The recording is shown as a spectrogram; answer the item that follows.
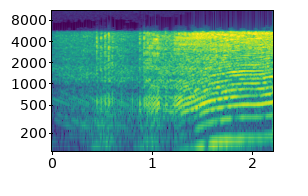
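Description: Chainsaw running, its engine pitch rising about a second in and holding high as it revs up.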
